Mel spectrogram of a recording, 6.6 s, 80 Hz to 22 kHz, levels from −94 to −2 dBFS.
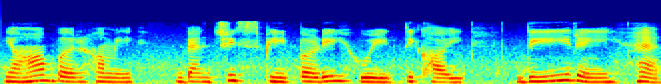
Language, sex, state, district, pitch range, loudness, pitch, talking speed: Hindi, female, Punjab, Fazilka, 195-220 Hz, -14 LUFS, 205 Hz, 100 wpm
